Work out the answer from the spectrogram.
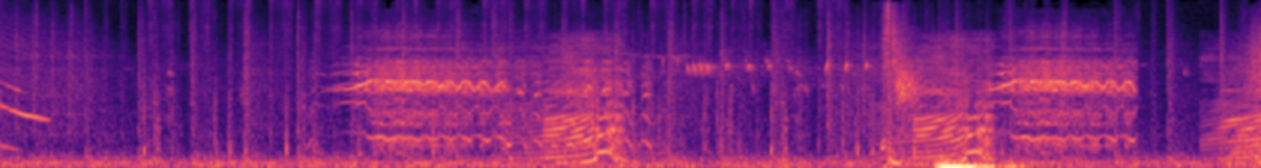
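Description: Horse neighing twice, each call about a second or two long with a wavering pitch, over the clip-clop of hooves. A heavy low thud a little after six seconds in is the loudest sound.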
